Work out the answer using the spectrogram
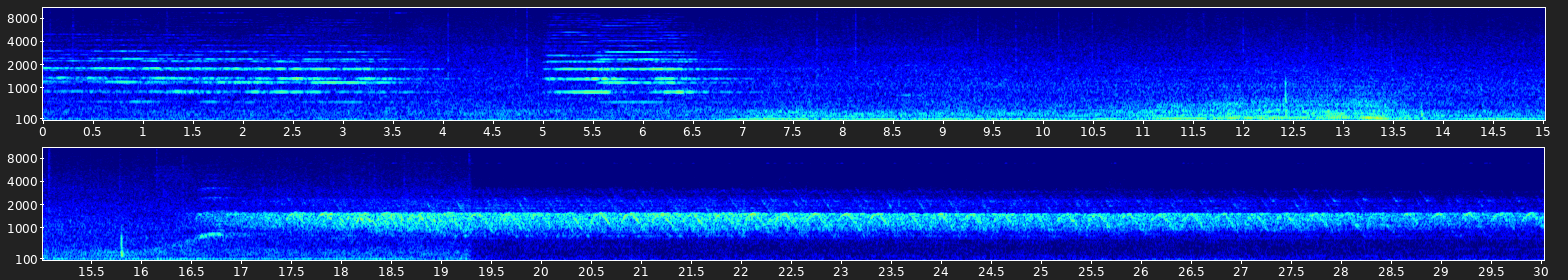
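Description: An emergency vehicle siren: past the halfway point it comes in with a rising sweep, then warbles rapidly and continuously at a high pitch. Before that, street traffic rumbles, with a loud, steady chord-like tone sounding twice near the start.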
